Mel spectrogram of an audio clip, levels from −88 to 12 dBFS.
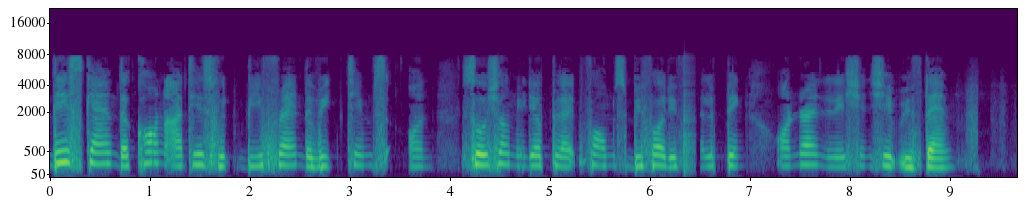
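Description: Speech that sounds rough and grainy from start to finish, with noise filling the gaps between the voice's harmonics and a dull, somewhat synthetic top end. That texture most likely comes from low-delay AAC compression (AAC-ELD) at a low bitrate, consistent with about 32 kbps. Its very short frames resolve pitch harmonics poorly, so at this rate the encoder cannot keep the harmonic structure clean. Three brief patches break the flow with a smeared, noisy or phasey quality: two short ones at 1.01 to 1.06 s and 4.69 to 4.74 s, and a longer one from 6.35 to 6.59 s. These are AAC frame loss with concealment. Audio frames went missing, and the decoder covered each gap by re-synthesising from the last good spectrum rather than playing silence. The short patches fit about two lost frames each, and the longer stretch fits about eight in a row, which is why that smear lasts noticeably longer.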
